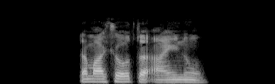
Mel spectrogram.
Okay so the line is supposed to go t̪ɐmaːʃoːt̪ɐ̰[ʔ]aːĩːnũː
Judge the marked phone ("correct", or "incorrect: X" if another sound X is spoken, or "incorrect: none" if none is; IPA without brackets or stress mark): correct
